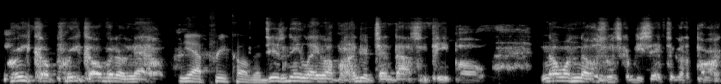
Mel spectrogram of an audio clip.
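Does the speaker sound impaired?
Yes: throat cancer, vocal cords removed; 63 surgeries under general plus about 100 in office.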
